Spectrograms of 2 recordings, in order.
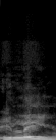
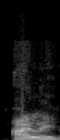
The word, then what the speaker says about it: Eileen: I want to say I make sure I'm saying your name right elen right e Eileen okay see I knew I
